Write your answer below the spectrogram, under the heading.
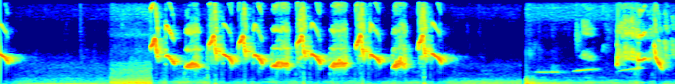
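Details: Cucak cungko used as a master voice for magpie-robin training, giving a lively burst of about fifteen quick, ringing chirps after a brief rustle, then a quieter gap with a few thin whistled notes.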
